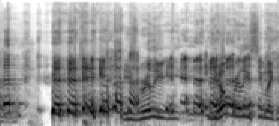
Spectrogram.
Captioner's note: laughter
